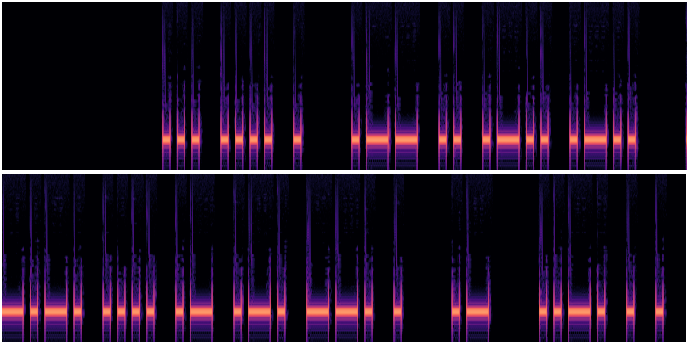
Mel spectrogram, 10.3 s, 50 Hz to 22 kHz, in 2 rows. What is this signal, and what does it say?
Morse code, heard as a keyed tone, about 22 wpm, 700 Hz. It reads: SHE WILL CHARGE A FEE
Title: Sentences from Top 1500 Words 22wpm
